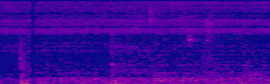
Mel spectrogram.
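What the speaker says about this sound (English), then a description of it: "And then rinse them in the sink under cold water." Cold tap water runs into a sink as dyed clothes are rinsed under it, a steady splashing stream with a couple of soft knocks near the start.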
